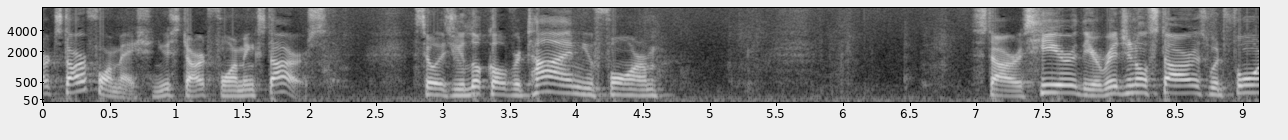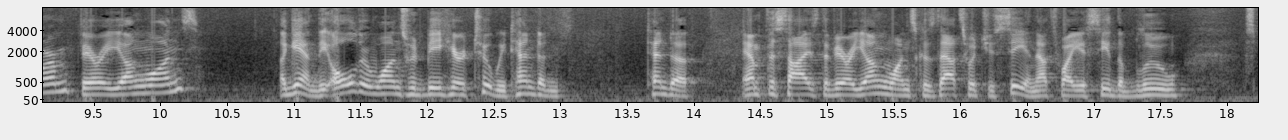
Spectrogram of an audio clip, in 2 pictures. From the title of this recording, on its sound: Live Class Lecture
